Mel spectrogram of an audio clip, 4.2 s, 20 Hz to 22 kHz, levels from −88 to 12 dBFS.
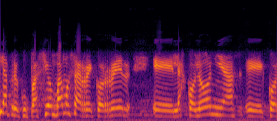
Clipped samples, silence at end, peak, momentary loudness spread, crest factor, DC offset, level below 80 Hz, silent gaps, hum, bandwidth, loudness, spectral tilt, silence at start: under 0.1%; 0 s; 0 dBFS; 3 LU; 16 dB; under 0.1%; -50 dBFS; none; none; 6.8 kHz; -16 LUFS; -6 dB/octave; 0 s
